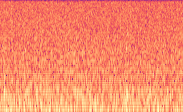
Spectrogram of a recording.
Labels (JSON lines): {"label": "ambient", "recorder": "HydroMoth"}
